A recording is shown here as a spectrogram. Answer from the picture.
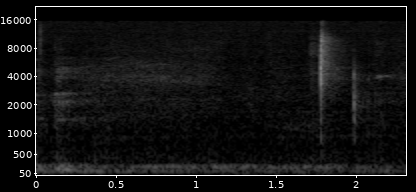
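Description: Quiet room tone in a press-conference room with a faint steady low hum, broken by one short sharp click near the end.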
